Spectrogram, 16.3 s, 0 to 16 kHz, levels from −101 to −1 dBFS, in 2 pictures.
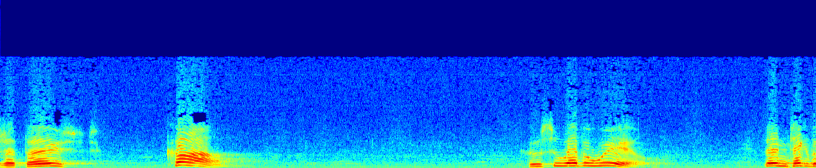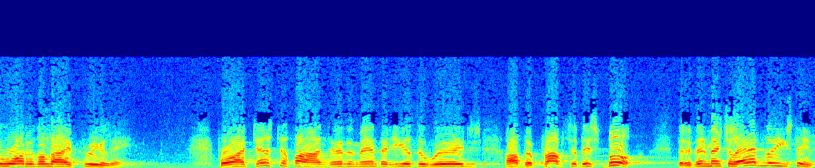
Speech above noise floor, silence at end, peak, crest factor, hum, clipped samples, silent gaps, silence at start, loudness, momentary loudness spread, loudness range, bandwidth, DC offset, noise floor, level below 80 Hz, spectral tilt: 36 dB; 0 s; -4 dBFS; 16 dB; none; under 0.1%; none; 0 s; -18 LUFS; 9 LU; 4 LU; 8.8 kHz; under 0.1%; -54 dBFS; -66 dBFS; -6.5 dB/octave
